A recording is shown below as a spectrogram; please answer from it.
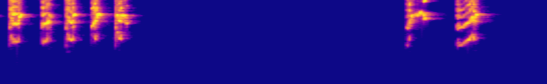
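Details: Lone pet rosy-faced lovebird whose partner has died, calling from its perch: a fast run of five piercing chirps, a pause of well over a second, then two more scratchy high chirps.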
